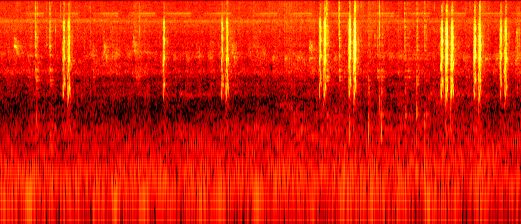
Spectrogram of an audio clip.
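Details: Myna birds producing rough, scratchy bursts that begin sparse and grow louder and more frequent, with several close pairs near the end, set against a low background rumble.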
